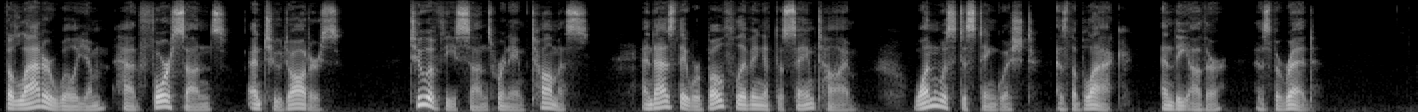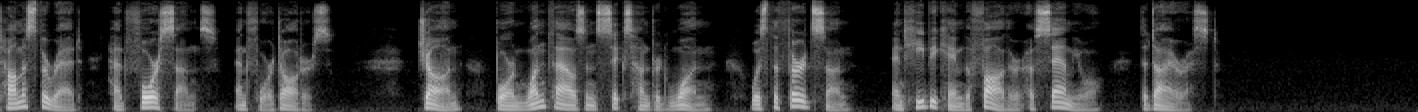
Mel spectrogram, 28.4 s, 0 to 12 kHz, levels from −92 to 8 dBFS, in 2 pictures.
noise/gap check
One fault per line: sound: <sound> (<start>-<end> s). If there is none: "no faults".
no faults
